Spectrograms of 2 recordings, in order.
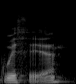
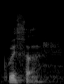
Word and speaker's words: Gwythyr: Because I said Gwythyr, or Gwythyr. Is that close, or I don't know? Or is there a proper pronunciation? Post the art. The first is right. Gwythyr.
